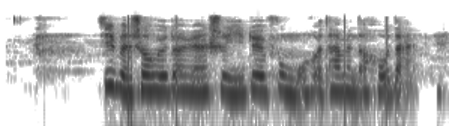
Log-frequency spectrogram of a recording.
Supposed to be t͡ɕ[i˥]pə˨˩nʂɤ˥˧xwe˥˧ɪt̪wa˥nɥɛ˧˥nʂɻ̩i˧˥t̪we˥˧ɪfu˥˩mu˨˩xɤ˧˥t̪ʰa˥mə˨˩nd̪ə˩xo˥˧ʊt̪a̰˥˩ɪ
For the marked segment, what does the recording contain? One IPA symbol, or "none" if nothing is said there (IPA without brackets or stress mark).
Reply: i˥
